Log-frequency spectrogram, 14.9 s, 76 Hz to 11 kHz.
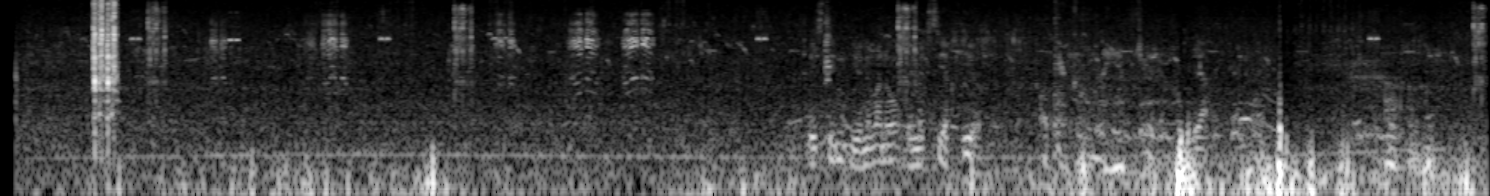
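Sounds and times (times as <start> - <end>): camera shutter clicks: 0.9 - 1.8, 4.6 - 4.8, 9.0 - 9.3.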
